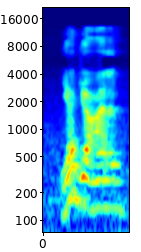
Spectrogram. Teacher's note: jim sukun itu di tengah kalimah dia dibaca qalqalah surah, ya, dilantun dengan bunyi sedikit saja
